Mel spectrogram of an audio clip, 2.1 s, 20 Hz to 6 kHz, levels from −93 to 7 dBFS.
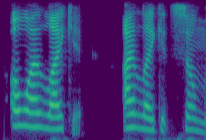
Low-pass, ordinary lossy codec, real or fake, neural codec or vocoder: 5.4 kHz; Opus, 32 kbps; real; none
